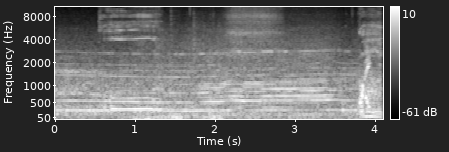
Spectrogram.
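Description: A Nissan GT-R '95 race car slides through a corner on the Nordschleife in Forza Motorsport 7, a steady engine drone with a long tire squeal, ending in a brief sharper screech.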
